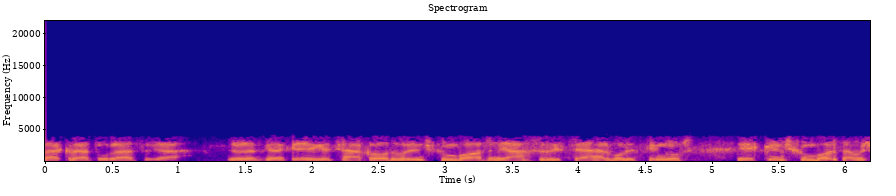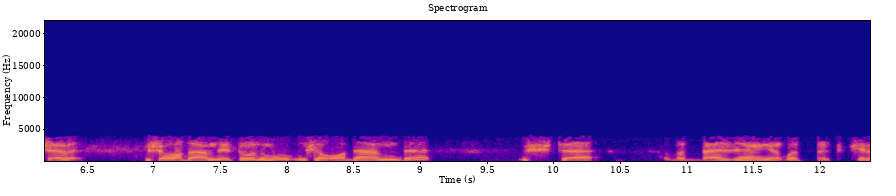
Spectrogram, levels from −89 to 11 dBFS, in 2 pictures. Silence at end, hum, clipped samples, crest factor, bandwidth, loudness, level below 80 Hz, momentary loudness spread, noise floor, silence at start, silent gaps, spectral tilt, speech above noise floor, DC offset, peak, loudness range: 0 s; none; under 0.1%; 14 dB; 4.1 kHz; -19 LUFS; -62 dBFS; 8 LU; -51 dBFS; 0 s; none; -3 dB/octave; 32 dB; under 0.1%; -6 dBFS; 3 LU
